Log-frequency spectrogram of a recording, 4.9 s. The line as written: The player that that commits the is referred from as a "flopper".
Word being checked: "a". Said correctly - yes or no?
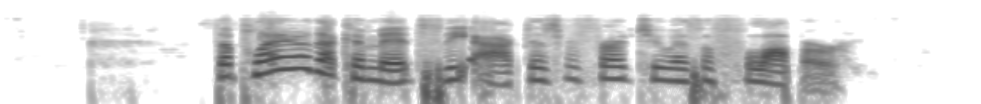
yes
